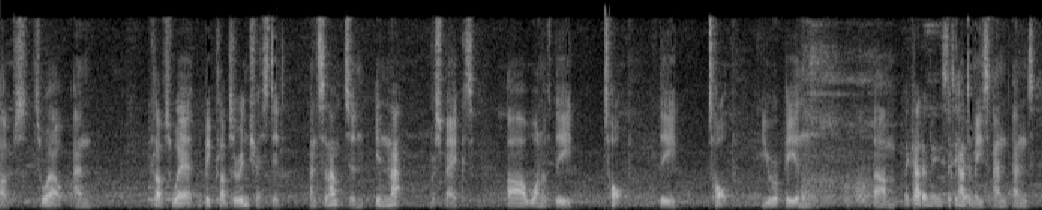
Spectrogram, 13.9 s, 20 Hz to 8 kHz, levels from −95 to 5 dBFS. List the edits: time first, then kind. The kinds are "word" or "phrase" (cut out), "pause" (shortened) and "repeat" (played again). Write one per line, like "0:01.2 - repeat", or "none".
0:02.0 - phrase
0:08.7 - repeat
